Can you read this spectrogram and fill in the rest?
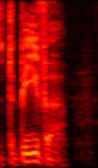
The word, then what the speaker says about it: De Beauvoir: Well, the bit of London that I live in is called De Beauvoir, but apparently the local pronunciation was De Beaver.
